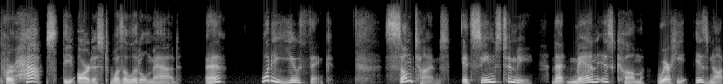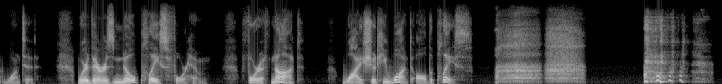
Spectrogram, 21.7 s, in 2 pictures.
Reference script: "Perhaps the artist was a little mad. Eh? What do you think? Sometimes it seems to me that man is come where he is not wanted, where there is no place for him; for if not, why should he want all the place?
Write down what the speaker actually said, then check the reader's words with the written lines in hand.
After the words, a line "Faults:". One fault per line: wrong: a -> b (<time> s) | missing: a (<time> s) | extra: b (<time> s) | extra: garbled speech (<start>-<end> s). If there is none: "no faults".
"Perhaps the artist was a little mad. Eh? What do you think? Sometimes it seems to me that man is come where he is not wanted, where there is no place for him; for if not, why should he want all the place?
Faults:
no faults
